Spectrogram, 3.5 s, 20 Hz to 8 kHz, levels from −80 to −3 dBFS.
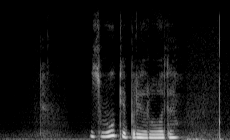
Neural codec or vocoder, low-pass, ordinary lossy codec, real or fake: autoencoder, 48 kHz, 32 numbers a frame, DAC-VAE, trained on Japanese speech; 7.2 kHz; Opus, 24 kbps; fake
